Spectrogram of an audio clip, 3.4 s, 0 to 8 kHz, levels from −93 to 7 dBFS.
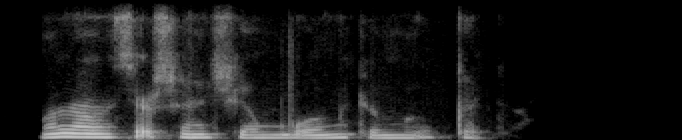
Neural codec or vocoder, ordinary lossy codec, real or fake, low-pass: codec, 16 kHz, 4 kbps, X-Codec, HuBERT features, trained on LibriSpeech; Opus, 32 kbps; fake; 7.2 kHz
